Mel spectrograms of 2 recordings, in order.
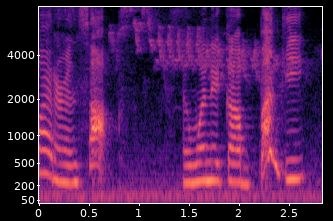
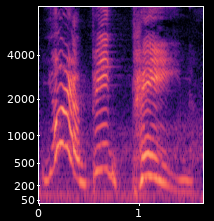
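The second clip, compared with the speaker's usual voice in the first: loud, raised angry tiger voice; annoyed tiger; 5 semitones higher, 12 dB louder than usual. A narrator's reading. Woken tiger pounces on the girl, angry and loud. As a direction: roar the insult at her.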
